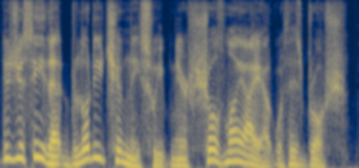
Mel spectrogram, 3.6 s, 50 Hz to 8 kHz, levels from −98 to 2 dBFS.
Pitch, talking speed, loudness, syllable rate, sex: 145 Hz, 235 wpm, -17 LUFS, 5.3 syllables/s, male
